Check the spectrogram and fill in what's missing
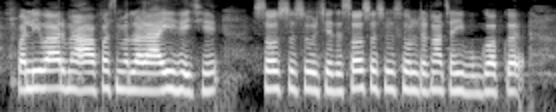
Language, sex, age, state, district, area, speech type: Maithili, female, 30-45, Bihar, Araria, rural, spontaneous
